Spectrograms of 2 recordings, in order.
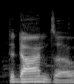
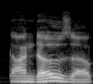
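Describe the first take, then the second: First: The name is said with 'd' before the 'n'. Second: The name is said with 'n' before the 'd'. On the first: The speaker calls it wrong. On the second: The speaker calls it right.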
